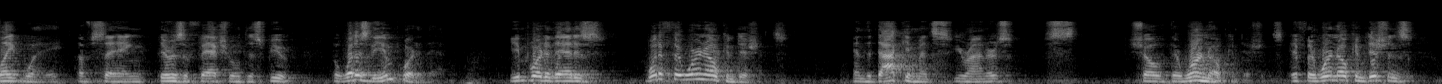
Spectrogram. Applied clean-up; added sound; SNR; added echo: none; none; none; none.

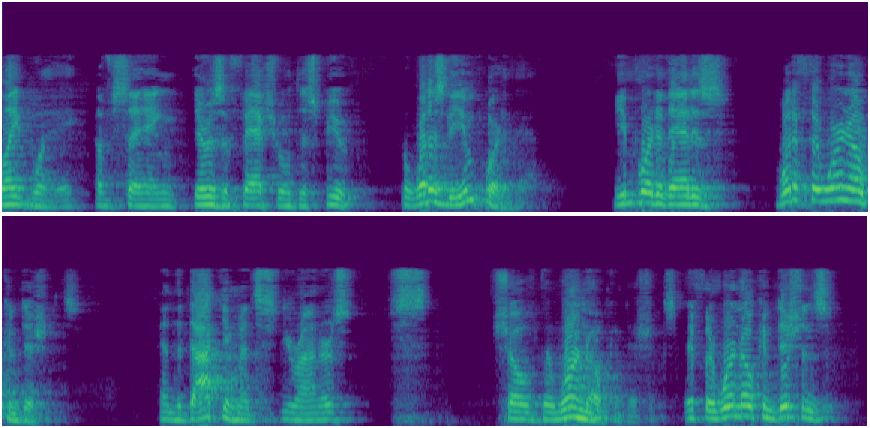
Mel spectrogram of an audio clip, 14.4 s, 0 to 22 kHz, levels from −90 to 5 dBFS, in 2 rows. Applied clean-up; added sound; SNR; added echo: neural mask model Resemble Enhance denoiser.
